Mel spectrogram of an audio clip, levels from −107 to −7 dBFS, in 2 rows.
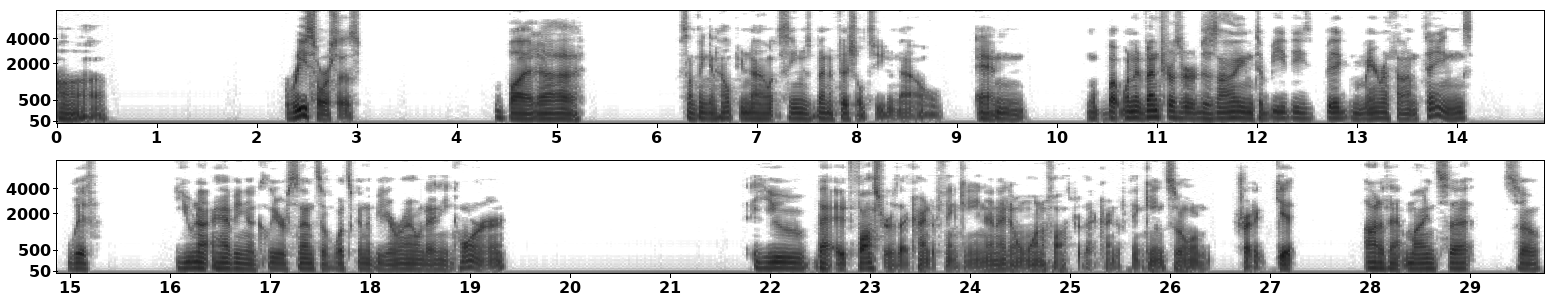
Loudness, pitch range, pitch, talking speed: -26 LUFS, 85-105 Hz, 95 Hz, 140 wpm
